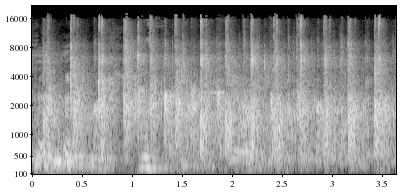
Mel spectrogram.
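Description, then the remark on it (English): Audience applause as panelists are introduced at a panel, a steady patter of many hands clapping for several seconds, fairly loud, with voices talking and calling out underneath. “I got applause.”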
